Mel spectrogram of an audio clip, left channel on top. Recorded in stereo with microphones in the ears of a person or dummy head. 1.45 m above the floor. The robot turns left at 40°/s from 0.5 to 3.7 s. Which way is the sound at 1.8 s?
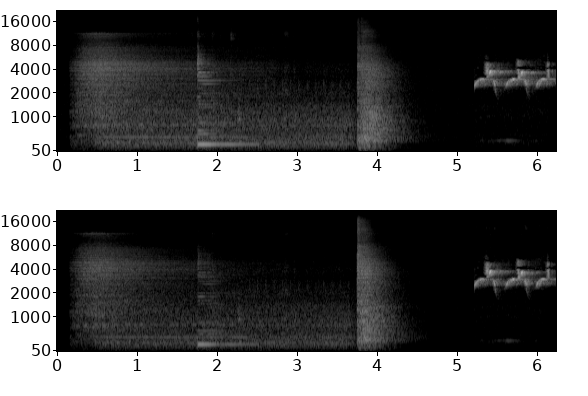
55° left.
